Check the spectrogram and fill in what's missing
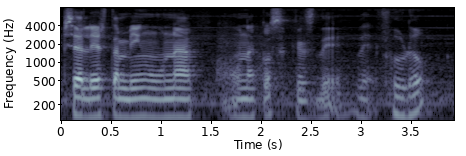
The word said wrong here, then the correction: Thoreau: Henry David Thoreau.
